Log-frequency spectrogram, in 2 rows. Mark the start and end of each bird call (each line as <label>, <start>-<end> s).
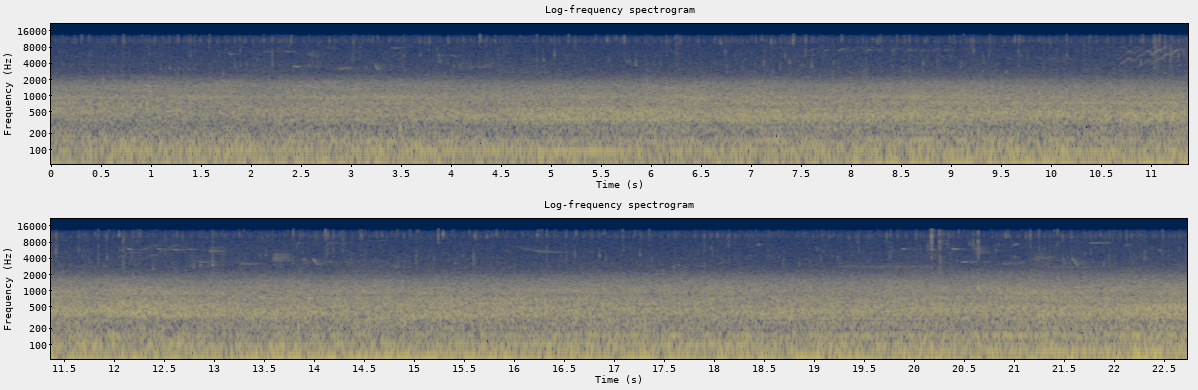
Song Sparrow (Melospiza melodia), 1.4-4.3 s
Wood Duck (Aix sponsa), 10.5-11.5 s
Song Sparrow (Melospiza melodia), 11.7-14.3 s
Red-winged Blackbird (Agelaius phoeniceus), 15.9-16.6 s
Red-winged Blackbird (Agelaius phoeniceus), 19.0-20.3 s
Song Sparrow (Melospiza melodia), 19.6-22.7 s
